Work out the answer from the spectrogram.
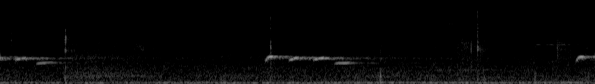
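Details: Bird singing in a mountain forest: short series of clear, slurred whistles, each dropping slightly in pitch, heard in scattered bursts over a steady low rumble with a few faint clicks.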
